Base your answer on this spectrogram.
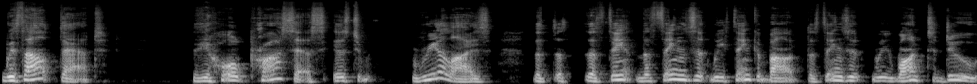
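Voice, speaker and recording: This woman's voice is fairly low and somewhat breathy. She speaks very slowly, her pitch swinging very widely. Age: 80s+. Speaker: physician. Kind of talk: interview answer.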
